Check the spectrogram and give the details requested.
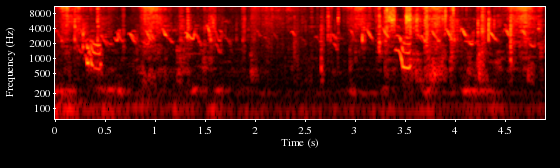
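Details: A group of francolin chicks being fed, calling with brief descending peeps, some higher and some lower, among clicks and a faint low hum.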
